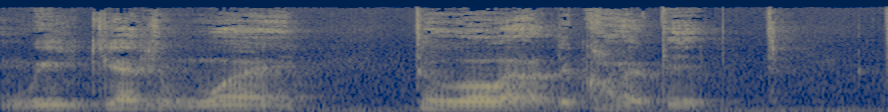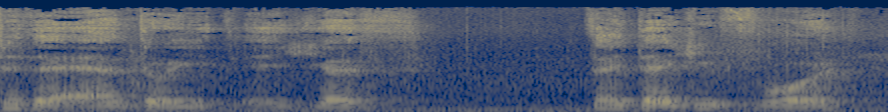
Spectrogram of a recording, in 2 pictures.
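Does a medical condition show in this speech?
Yes: cerebral palsy; daily fight against body spasms and gyrations.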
